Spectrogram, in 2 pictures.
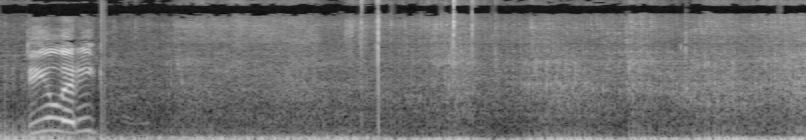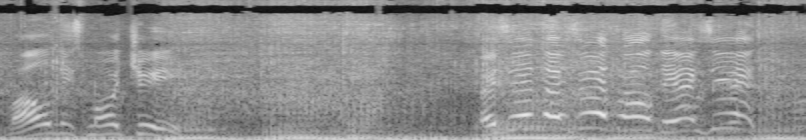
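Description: A second motorcycle engine idles and rumbles nearby.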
